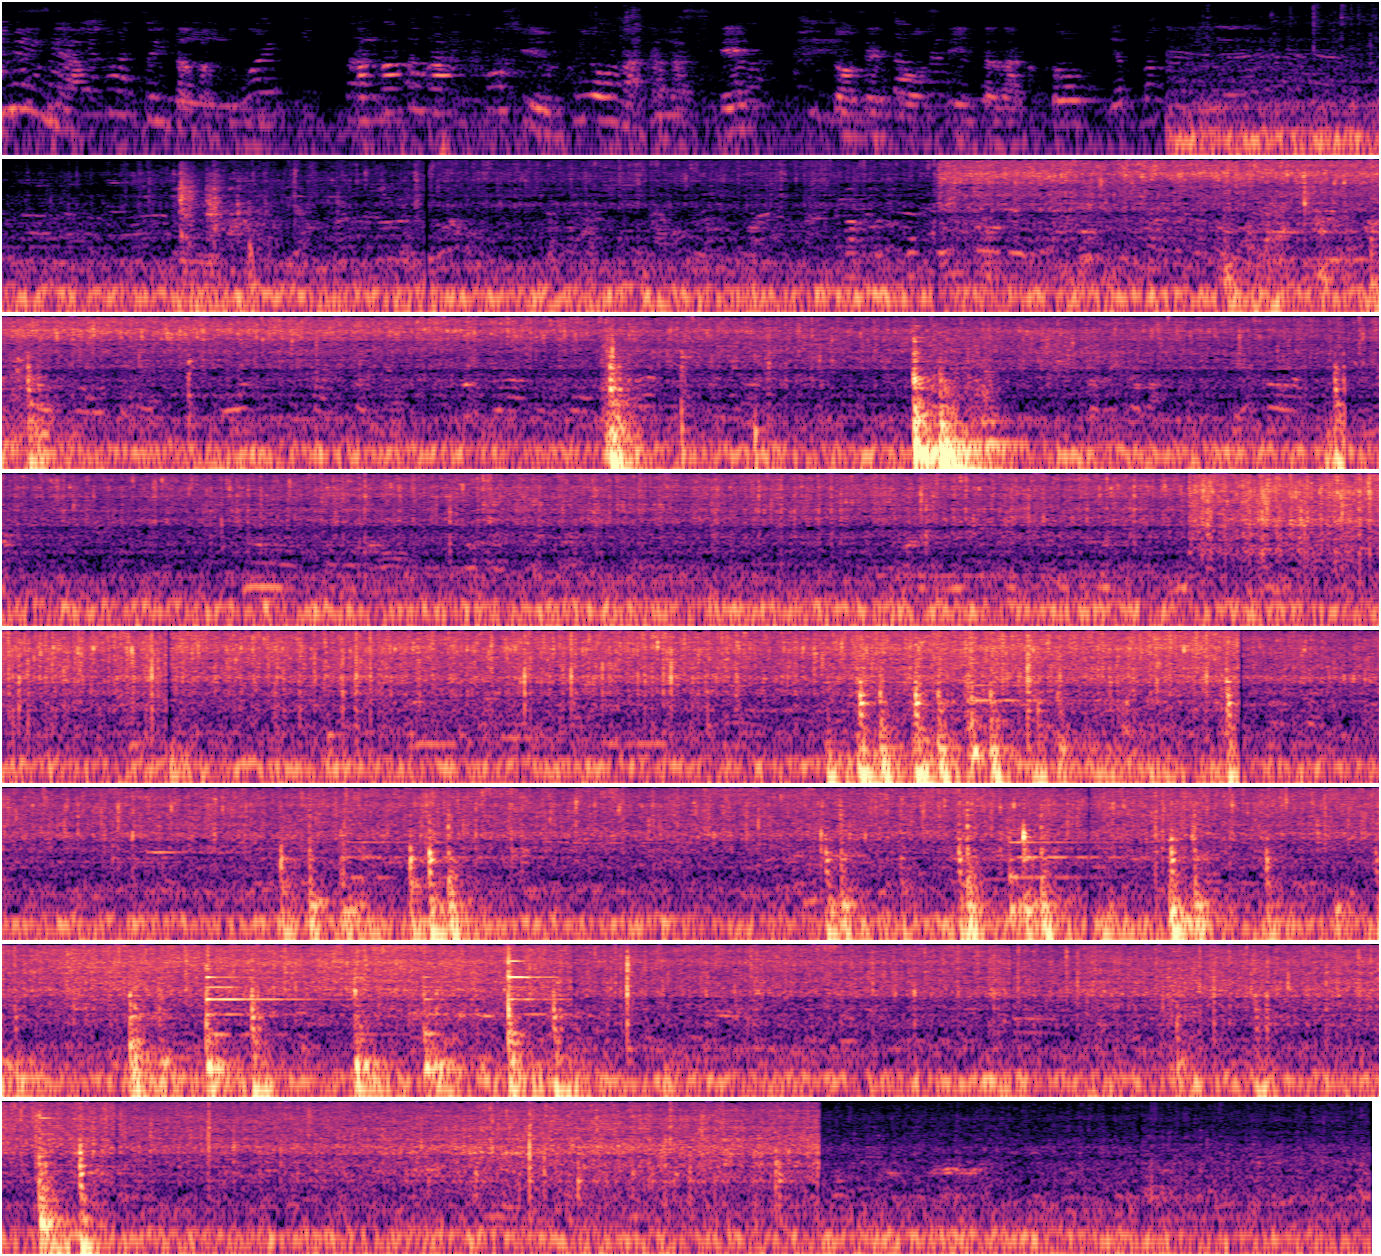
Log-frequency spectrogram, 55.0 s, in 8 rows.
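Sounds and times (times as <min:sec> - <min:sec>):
food sizzling in a frying pan: 0:05.8 - 0:55.0
utensils tapping and scraping a pan: 0:11.6 - 0:15.0, 0:16.7 - 0:19.1, 0:31.5 - 0:33.9, 0:35.5 - 0:37.5, 0:38.2 - 0:44.6, 0:46.8 - 0:48.9.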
